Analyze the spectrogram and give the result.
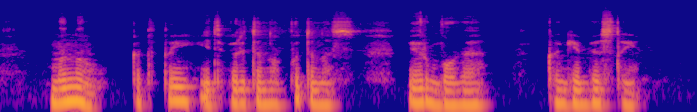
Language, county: Lithuanian, Klaipėda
